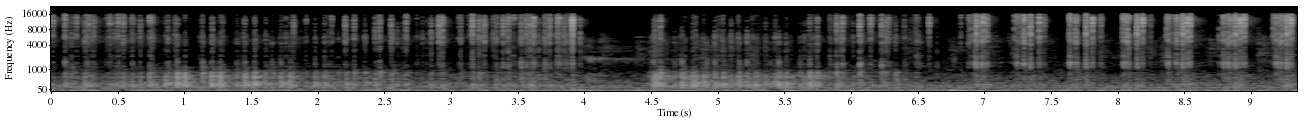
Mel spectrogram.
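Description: Long acrylic nails scratch and tap quickly on a flat, solid white speckled quartz kitchen countertop. Dense, bright scraping fills most of the clip, with a short lull around the four-second mark. Toward the end, it turns into a run of sharp, clicky taps.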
